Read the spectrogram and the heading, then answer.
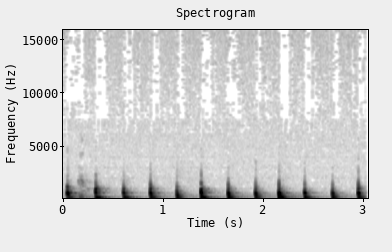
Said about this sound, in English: Just a little knocking.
